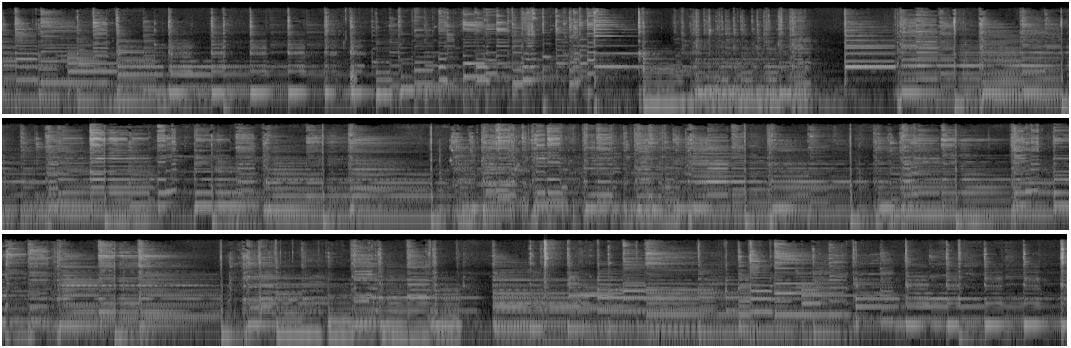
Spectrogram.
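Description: Solo fingerstyle steel-string acoustic guitar playing without pause, a plucked melody over a bass line.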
